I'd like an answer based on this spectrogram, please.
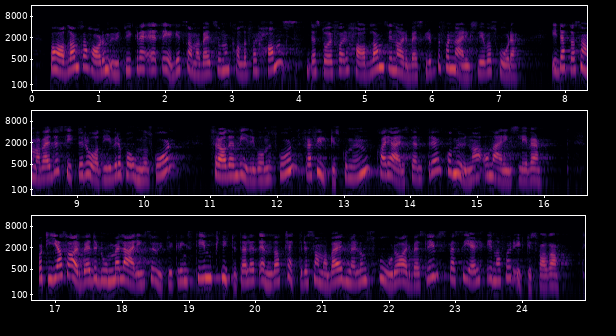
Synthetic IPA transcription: pʰɔhɑːd̪lɑnsɔɦɑɖɔmʉːt̪ʰʋɪkləɛt̪eːɡət̪sɑmːɑɾbæɪd̪sɔmd̪ɔmkʰɑlːəɾfɔɾhɑnsd̪ɛst̪oːɾfɔɾhɑːd̪lɑnsɪnɑɾbæɪsɡɾʉpːəfɔɾɳæːɾɪŋsliːʋɔskuːlə | ɪd̪ɛt̪ːəsɑmːɑɾbæɪd̪əsɪt̪ːəɾoːd̪jiːʋəɾəpʰɔʊŋd̪ɔmskuːlən | fɾɑd̪ɛnʋiːd̪ɾəɡoːənəskuːlənfɾɑfʏlkəskʊmʉːnn̩kʰɑɾɪæːɾəsɛnt̪ɾəkʰʊmʉːnɑʔɔnæːɾɪŋsliːʋə | fɔʈʰiːɑsɔɑɾbæɪd̪əɖʊmːəlæːɾɪŋsɔʉːt̪ʰʋɪklɪŋst̪ʰiːmkʰnʏt̪ːət̪ɛlɛt̪ɛnd̪ɑt̪ʰɛt̪ːəɾəsɑmːɑɾbæɪd̪mɛlːɔmskuːləɔɑɾbæɪd̪sliːʋspɛsɪɛlt̪ɪnːɑfɔɾʏɾkəsfɑːɡɑ

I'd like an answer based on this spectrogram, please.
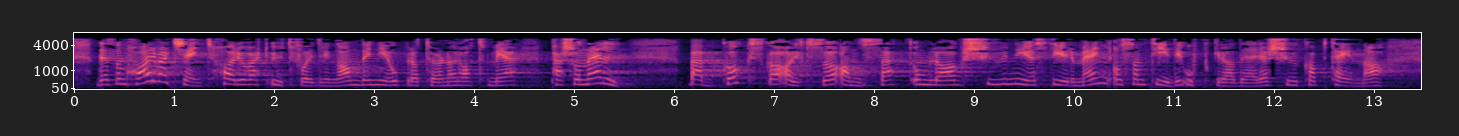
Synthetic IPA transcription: d̪ɛsɔmhɑɾʋæʈːçɛɲt̪hɑɾjʊʋæʈːʉːt̪fɔɾd̪ɾɪŋɑnd̪ɛnnyːəʊpəɾɑt̪ʰøːəɳhɑɾhɑt̪ːmɛ | pʰæʂʊnɛlː | bæbkʰɔkskɑʔɑlt̪sɔʔɑnsɛt̪ːʊmlɑːɡʂʉːnyːəst̪yːɾmɛɲːɔsɑmt̪ʰiːd̪ɪʔʊpːɡɾɑd̪eːɾəʂʉːkʰɑpt̪ʰeɪnɑ

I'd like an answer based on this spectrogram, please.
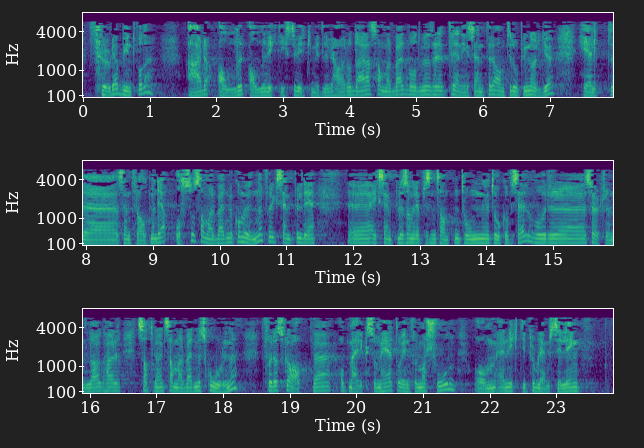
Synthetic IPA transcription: føːɖɪhɑbəʏnt̪̚pʰɔd̪ɛ | ʔæɖɛʔɑlːəɾɑlːəɾʋɪkt̪ɪkst̪əʋɪɾkəmɪd̪ləɾʋɪɦɑɾɔd̪æɾæsɑmːɑɾbæɪd̪boːd̪əmɛt̪ʰɾeːnɪŋsɛnt̪əɾəɑnt̪ɪd̪uːpɪŋnɔɾɡəheːlt̪sɛnt̪ʰɾɑːlt̪mɛnd̪ɛæɾɔsːɔsɑmːɑɾbæɪd̪mɛkʰʊmʉːnənəfɔɾɛksɛmpəld̪ɛ | ɛksɛmpləs̬ɔmɾɛpɾəsənt̪ʰɑnt̪ən̩t̪ʰʊŋt̪ʰuːkɔfsɛlːʋʊɾsøːʈʉnd̪lɑːɡɦɑɾsɑt̪ːɪɡɑŋːɛt̪sɑmːɑɾbæɪd̪mɛskuːlənə | fɔɾɔskɑːpəɔpmæɾksɔmheːt̪ɔɪnfɔɾmɑʂuːnʔɔmɛnʋɪkt̪ɪpʰɾʊbleːmst̪ɪlːɪŋ

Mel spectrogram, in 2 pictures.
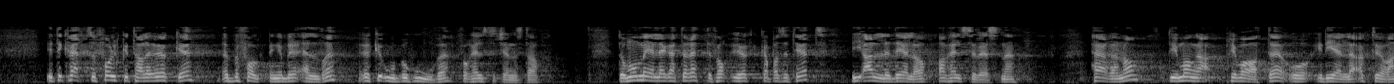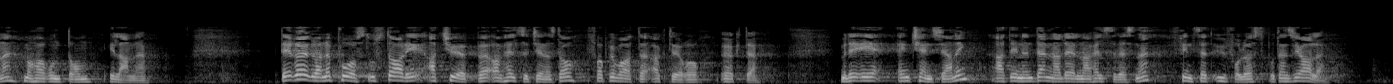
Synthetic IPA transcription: ʔɪt̪əkʰʋæʁt̪sɔfɔlkət̪ʰɑːləøːkəbəfɔlknɪŋənbliːʁɛld̪ʁəøːkəuːbəhuːʋəfɔʁhɛlsət̪jeːnəst̪əʁ | d̪̥ɔmɔmeːlɛɡɑt̪̚ːɛʁɛt̪ːəfɔʁøːkt̪kʰɑpɑsɪt̪ʰeːt̪ɪʔɑlːəd̪eːləʁɑʋhɛlsəʋeːsnə | hæːʁɛnɔːd̪̥ɪmɔŋːəpʰʁɪʋɑːt̪əʔɔʔɪd̪ɛɛlːə̰ʔɑ̰kt̪ʰøːʁənəmɔɦɑːʁʉnt̪ɔmɪlɑ̰nːə̰ | d̪̥æʁøːɡʁənəpʰoːst̪uːst̪ɑːd̪ɪɑ̰t̪çøːpəʔɑʋɦɛlsət̪ʰjeːnəst̪əʁfʁɑpʰʁɪʋɑːt̪ə̰ʔɑkt̪ʰøːʁəʁøːkt̪ə | mɛnd̪ɛææɪnçɛnt̪sjæːʁnɪŋɑt̪ɪnːənd̪ɛnːəd̪eːlənɑʋhɛlsəʋeːsn̩əfɪnsɛt̪ʉːfɔʁløːst̪pʰʊt̪ɛns̬ɪɑːlə̰

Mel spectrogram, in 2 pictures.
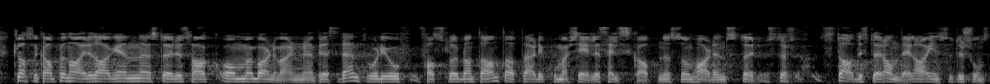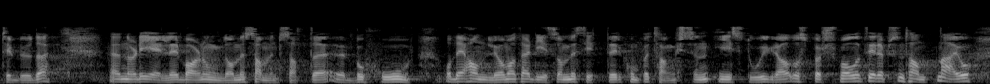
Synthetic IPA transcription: kʰlɑsːəkʰɑmpənhɑɾɪd̪ɑːɡɛnst̪œɾəsɑːkʰɔmbɑːɳəʋæːɳəpʰɾɛsɪd̪ɛnt̪ʋʊɖɪjʊfɑst̪ʂɭoːɾblɑnt̪ɑːnt̪ɑt̪̚d̪ɛæɖɪkʰʊmæʂɪɛlːəsɛlskɑːpənəsɔmhɑɖɛnst̪œəst̪œʂst̪ɑːd̪ɪst̪œɾəɑnd̪eːlɑʋɪnst̪ɪt̪ʉʂuːnst̪ʰɪlbʉːd̪ə | nɔɖɛjɛlːəɾbɑːɳɔʊŋd̪ɔmːəsɑmːənsɑt̪ːəbəhuːʋɔd̪ɛɦɑnd̪ləɾjʊɔmɑt̪̚d̪ɛæɖɪsɔmbəsɪt̪ːəɾkʰʊmpət̪ʰɑŋsənɪst̪uːɾɡɾɑːd̪ɔspœʂmoːlət̪ʰɪlɾɛpɾəsnt̪ʰɑnt̪ən̩æɾjʊ

